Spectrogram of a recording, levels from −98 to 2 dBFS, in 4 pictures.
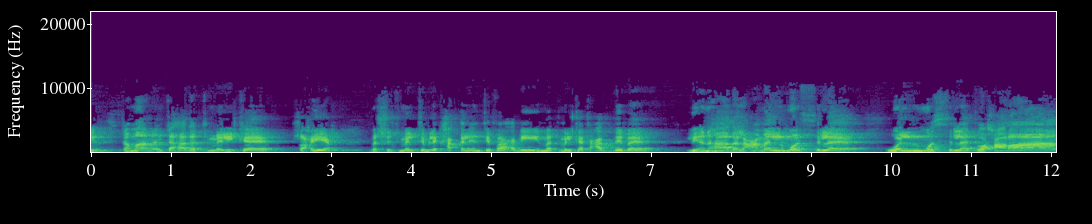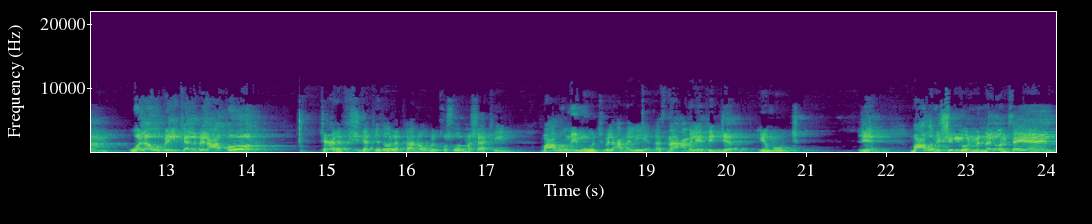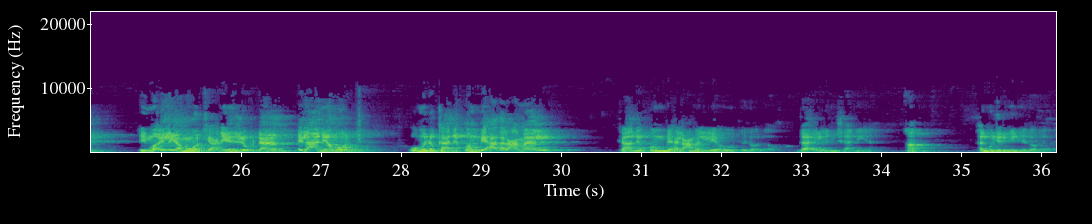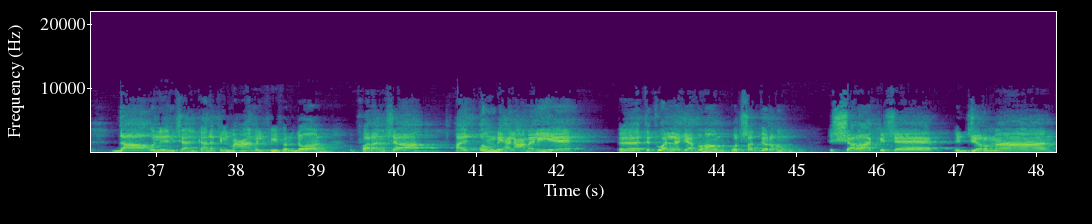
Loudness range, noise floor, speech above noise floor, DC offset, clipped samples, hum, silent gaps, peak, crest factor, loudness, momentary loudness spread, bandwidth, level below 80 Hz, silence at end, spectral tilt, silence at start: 5 LU; -66 dBFS; 45 dB; under 0.1%; under 0.1%; none; none; -4 dBFS; 16 dB; -20 LUFS; 12 LU; 9.8 kHz; -68 dBFS; 0 s; -4.5 dB/octave; 0 s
